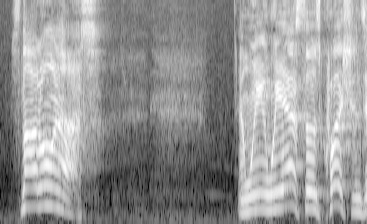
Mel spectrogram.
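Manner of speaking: fervent pulpit build-up; preaching at full force. Acted.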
